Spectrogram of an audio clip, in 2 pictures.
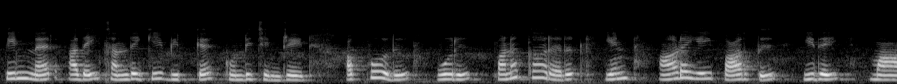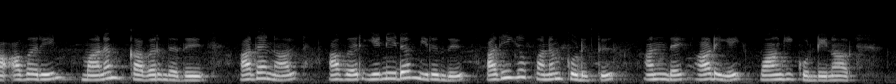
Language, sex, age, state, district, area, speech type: Tamil, female, 18-30, Tamil Nadu, Ariyalur, rural, spontaneous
